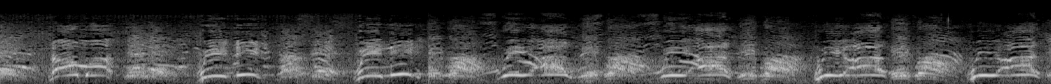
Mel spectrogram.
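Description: Protest crowd shouting a chant over and over, about one call a second, with a man's voice leading through a handheld microphone and amplifier.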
